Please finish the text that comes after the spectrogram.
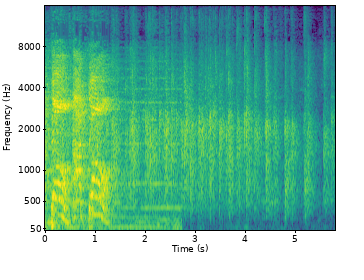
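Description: A church congregation applauds, loud clapping mixed with a shouting voice at first, then continuing as scattered, fading rhythmic claps on their own.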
